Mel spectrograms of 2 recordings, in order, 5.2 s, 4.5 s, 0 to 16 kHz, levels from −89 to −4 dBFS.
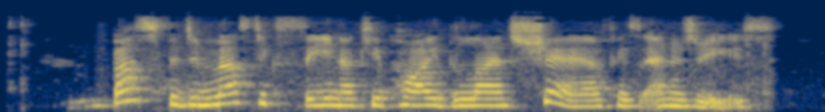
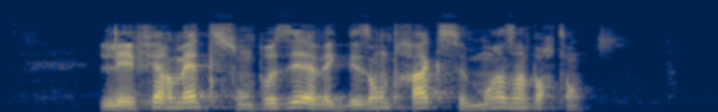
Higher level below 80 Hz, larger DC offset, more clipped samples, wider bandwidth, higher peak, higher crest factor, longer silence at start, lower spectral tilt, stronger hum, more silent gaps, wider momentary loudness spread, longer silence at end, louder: first, -56 dBFS vs -78 dBFS; neither; neither; first, 9.4 kHz vs 7.4 kHz; first, 0 dBFS vs -6 dBFS; second, 14 dB vs 22 dB; second, 0.5 s vs 0.65 s; about the same, -3.5 dB/octave vs -3.5 dB/octave; neither; neither; second, 8 LU vs 12 LU; second, 0.35 s vs 0.85 s; first, -13 LUFS vs -26 LUFS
